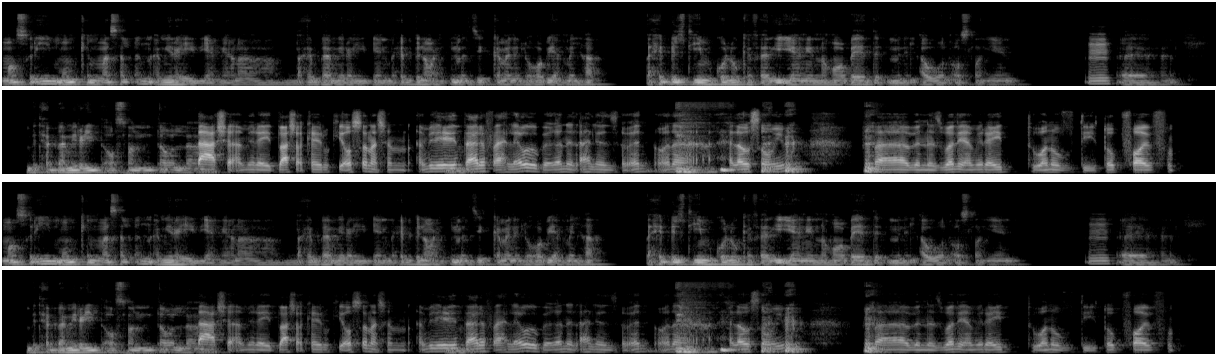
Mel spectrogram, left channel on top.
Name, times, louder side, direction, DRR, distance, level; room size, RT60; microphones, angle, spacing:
voice 1, 0.0-6.0 6.4-10.2 11.1-12.0 12.4-14.2 16.6-16.8 18.9-20.2 20.8-21.0, left 1 dB, 5° left, 2.0 m, -31 dB
voice 2, 14.1-19.0 19.4-20.0 20.9-23.8, left 5 dB, 55° left, 0.5 m, -28 dB
15.0 x 7.3 x 2.6 m
head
